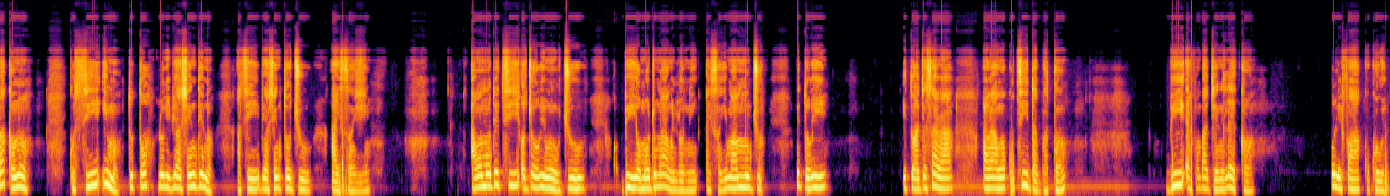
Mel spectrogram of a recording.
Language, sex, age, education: Yoruba, female, 30-45, tertiary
